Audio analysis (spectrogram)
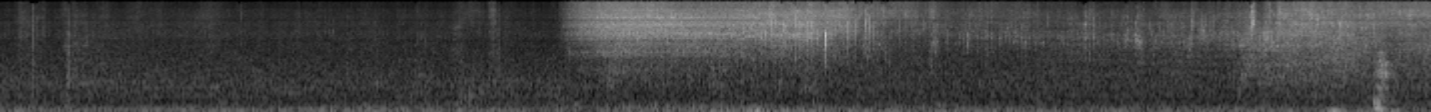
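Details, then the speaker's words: Home sprinkler system zone after replacing a non-water-resistant wire connector at the valve box: silence, then a soft steady hiss of pressurized water through the pipe, too weak to lift the sprinkler heads; loosening the solenoid shows the valve diaphragm is not moving. "so I can hear the water that's it's pressurized it's coming it's going through the pipes it's just not enough pressure to actually lift the sprinkler heads"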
